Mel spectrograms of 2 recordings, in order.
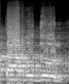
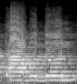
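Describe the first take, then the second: The two takes are said the same way.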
